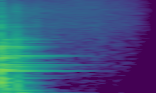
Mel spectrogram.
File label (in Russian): korotkij metallicheskij shelchok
